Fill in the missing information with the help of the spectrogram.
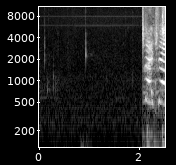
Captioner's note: crowd chanting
